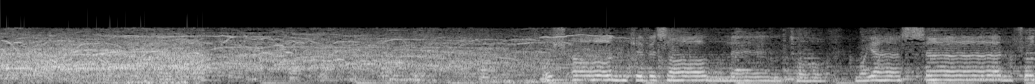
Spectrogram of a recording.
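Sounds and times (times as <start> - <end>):
huge crowd shouting and cheering as car arrives: 0.0 - 7.1
speech: 6.1 - 10.3.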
